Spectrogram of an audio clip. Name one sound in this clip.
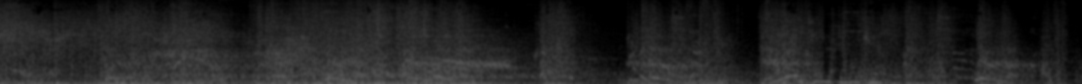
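Spell effects crackle and boom in a busy fight.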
